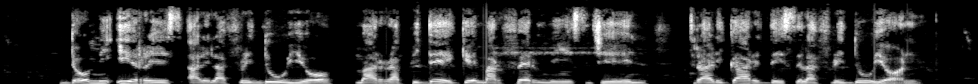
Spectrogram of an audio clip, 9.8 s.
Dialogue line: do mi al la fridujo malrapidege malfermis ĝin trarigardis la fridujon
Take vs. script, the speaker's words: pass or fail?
fail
